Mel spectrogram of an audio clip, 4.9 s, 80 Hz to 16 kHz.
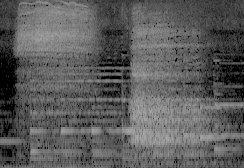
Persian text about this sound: موافقید که قبل از خوندن کتاب با هم یه نفس عمیق بکشیم؟ 1، 2، 3.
